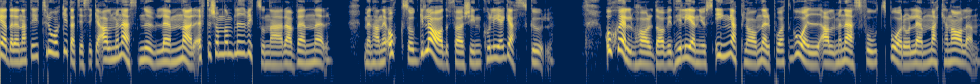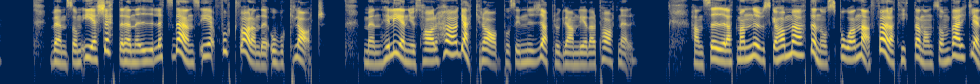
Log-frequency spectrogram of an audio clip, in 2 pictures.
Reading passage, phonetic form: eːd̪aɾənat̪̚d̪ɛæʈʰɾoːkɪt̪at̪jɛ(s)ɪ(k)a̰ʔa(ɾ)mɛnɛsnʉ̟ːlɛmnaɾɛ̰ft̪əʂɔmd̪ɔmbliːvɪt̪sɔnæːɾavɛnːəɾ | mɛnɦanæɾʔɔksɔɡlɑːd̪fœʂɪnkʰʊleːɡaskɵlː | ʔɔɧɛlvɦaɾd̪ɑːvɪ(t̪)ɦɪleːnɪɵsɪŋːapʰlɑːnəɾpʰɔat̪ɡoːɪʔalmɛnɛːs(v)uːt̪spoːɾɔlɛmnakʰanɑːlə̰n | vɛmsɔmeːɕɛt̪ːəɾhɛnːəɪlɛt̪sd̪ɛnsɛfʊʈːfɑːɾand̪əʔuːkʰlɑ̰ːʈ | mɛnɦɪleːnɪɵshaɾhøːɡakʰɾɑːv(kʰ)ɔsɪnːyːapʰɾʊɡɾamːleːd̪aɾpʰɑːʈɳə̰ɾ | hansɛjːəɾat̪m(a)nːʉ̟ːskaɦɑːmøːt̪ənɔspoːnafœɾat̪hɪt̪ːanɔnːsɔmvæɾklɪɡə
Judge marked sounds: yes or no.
yes, yes, no, no, no, no, yes

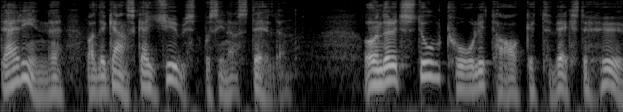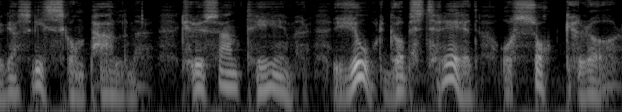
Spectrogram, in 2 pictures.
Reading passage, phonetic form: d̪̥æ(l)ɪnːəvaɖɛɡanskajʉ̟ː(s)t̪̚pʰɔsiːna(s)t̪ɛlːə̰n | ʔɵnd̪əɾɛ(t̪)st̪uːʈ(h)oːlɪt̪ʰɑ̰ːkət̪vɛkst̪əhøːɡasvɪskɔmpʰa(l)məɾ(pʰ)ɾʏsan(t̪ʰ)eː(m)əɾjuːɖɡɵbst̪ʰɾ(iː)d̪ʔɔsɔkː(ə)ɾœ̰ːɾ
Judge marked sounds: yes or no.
no, yes, yes, yes, yes, yes, no, yes, yes, no, yes

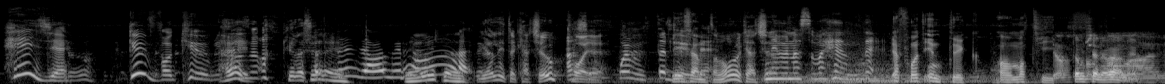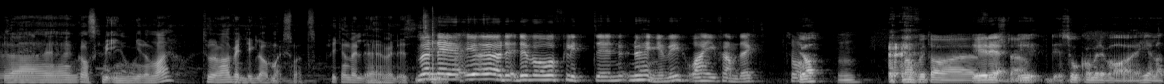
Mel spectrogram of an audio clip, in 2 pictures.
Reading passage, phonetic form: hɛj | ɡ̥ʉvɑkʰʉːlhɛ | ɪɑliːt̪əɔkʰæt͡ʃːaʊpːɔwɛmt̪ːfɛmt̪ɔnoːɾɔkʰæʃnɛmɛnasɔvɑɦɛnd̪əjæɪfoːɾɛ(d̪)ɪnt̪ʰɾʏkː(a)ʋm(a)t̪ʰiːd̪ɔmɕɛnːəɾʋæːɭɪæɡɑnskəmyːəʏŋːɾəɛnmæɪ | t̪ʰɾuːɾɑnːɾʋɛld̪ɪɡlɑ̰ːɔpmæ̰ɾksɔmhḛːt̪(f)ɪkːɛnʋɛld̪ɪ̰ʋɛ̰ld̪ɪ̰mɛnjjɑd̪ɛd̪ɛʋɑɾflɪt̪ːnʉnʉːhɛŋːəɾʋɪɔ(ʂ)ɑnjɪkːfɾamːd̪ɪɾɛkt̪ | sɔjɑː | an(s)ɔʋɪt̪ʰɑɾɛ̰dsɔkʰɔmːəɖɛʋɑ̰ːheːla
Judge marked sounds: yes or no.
no, no, no, yes, no, no

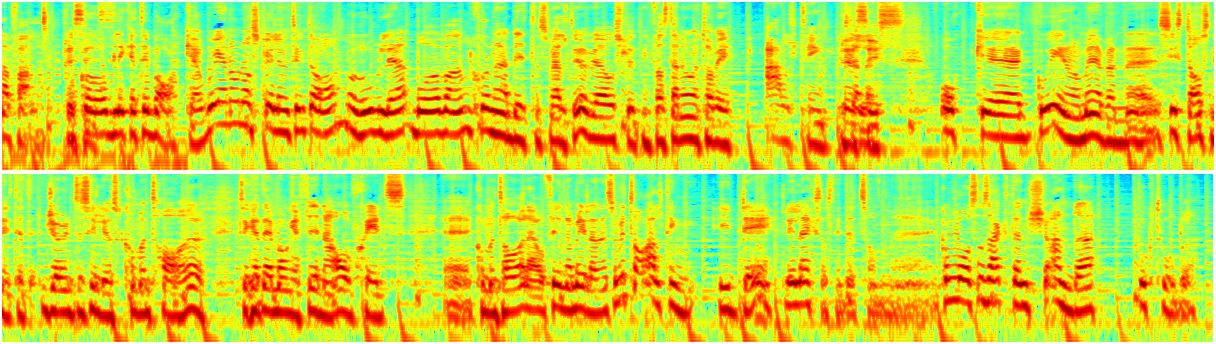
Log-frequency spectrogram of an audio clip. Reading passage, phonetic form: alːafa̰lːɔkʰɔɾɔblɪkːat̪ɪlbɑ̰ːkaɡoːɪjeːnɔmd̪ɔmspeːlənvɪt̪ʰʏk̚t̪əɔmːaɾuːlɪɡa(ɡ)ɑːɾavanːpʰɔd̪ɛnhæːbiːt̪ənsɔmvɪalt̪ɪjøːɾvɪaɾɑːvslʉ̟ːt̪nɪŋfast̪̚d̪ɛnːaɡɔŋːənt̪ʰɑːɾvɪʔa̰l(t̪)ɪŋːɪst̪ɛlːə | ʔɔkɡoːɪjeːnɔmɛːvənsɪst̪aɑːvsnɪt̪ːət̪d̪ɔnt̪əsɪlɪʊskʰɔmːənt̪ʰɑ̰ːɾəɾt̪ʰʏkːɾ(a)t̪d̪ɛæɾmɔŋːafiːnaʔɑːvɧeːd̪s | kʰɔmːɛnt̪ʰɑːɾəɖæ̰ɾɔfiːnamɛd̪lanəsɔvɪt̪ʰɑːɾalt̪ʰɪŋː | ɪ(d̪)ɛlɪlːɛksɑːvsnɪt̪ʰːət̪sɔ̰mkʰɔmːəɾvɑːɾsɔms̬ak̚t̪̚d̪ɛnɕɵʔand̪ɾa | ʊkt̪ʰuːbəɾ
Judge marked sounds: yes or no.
no, no, yes, yes

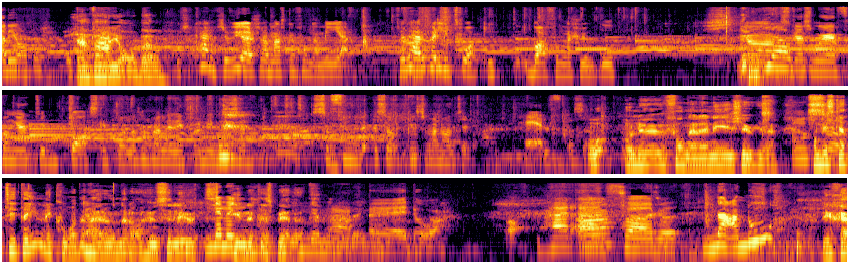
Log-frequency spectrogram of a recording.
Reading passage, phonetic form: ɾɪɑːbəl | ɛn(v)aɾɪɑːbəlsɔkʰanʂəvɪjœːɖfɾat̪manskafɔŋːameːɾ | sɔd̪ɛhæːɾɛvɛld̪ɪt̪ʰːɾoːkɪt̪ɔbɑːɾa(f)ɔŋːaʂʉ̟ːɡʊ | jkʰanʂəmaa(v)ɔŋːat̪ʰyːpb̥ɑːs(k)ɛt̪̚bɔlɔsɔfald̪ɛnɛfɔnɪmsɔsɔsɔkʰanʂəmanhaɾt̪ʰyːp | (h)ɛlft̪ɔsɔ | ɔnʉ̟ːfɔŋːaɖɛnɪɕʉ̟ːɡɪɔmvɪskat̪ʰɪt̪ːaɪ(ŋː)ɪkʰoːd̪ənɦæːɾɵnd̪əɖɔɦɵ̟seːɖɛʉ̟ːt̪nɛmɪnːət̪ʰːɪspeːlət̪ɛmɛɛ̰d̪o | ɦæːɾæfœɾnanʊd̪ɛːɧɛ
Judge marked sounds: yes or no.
yes, yes, no, yes, yes, no

